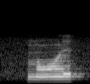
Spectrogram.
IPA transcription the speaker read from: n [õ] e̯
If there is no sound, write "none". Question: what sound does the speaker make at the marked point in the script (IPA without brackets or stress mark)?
ɔ̃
